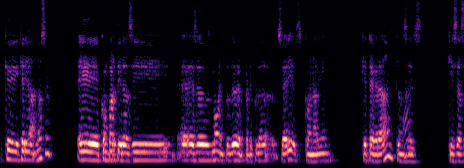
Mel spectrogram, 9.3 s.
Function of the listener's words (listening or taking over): listening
